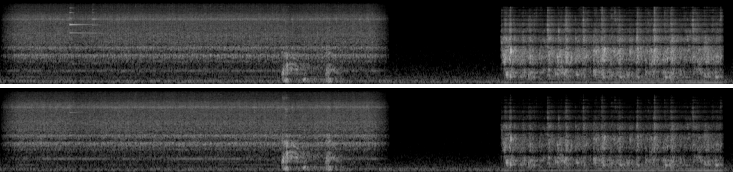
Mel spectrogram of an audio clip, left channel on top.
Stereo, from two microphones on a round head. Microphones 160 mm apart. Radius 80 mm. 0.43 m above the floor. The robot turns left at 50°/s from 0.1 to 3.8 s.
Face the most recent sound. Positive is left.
turn(degrees=45)  # may be behind; listen again after turning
